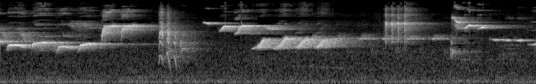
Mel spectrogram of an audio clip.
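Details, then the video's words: Clear high whistles from a brown-chested jungle flycatcher, played as a lure to get birds singing: long steady and gently falling notes alternate with brief sharp bursts, separated by short gaps. "suara ribut burung srdc /pancingan suara burung srdc biar gacorrrrr"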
